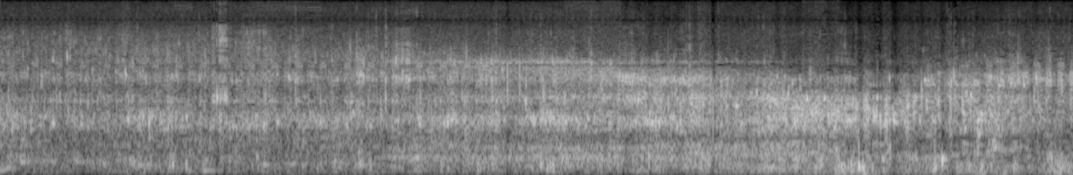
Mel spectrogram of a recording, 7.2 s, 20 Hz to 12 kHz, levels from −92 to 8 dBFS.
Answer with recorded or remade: recorded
